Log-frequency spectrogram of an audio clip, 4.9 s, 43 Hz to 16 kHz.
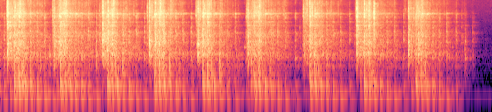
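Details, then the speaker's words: Dolmar 100 chainsaw with its original carburettor: fires in choppy surges about twice a second, never settles to idle, then dies. Rough running and stalling; owner suspects not enough fuel getting through, possibly a clutch issue. "same issue again oh do you hear that that don't sound good"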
